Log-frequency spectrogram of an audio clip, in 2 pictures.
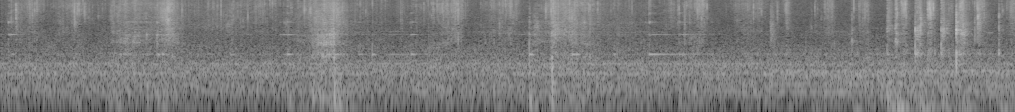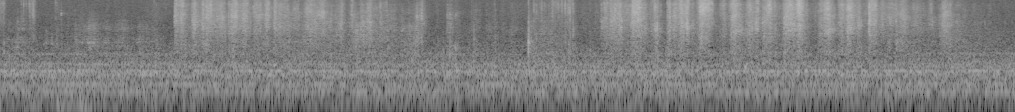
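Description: A silicone spatula scraping and folding stiff chocolate cookie dough against the sides of a glass mixing bowl, in faint, irregular strokes. Denser rustling and crinkling comes in the second half.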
